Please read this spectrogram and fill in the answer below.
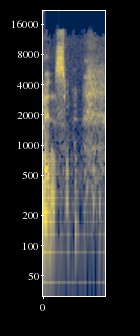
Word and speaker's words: Ince: Turner, has put the helpful message to me that you pronounce that Darius Vassell, and he's also put Paul Ince rhymes with mince.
